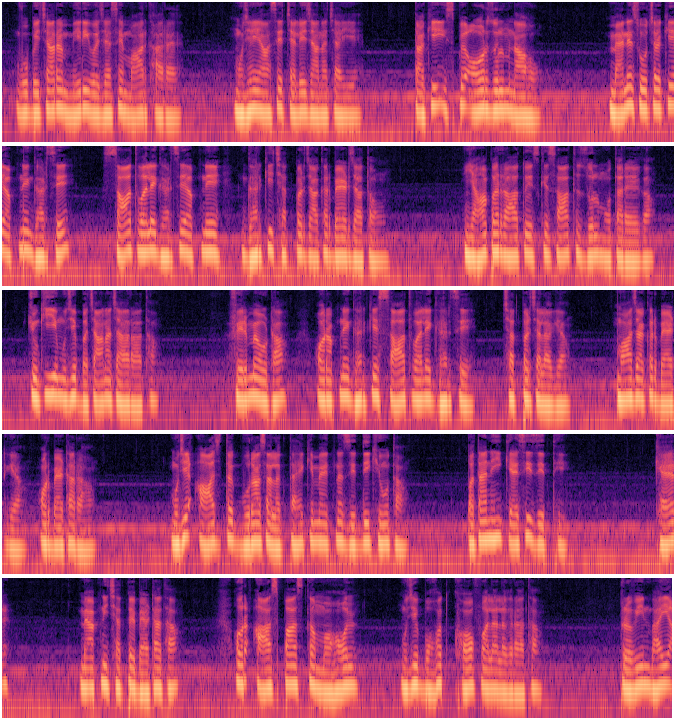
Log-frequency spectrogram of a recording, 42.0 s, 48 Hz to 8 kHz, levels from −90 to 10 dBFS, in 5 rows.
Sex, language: male, Hindi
